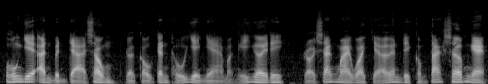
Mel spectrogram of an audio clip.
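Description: Man, kindly boss, friendly, commanding, quick, bright tone. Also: lowish voice.

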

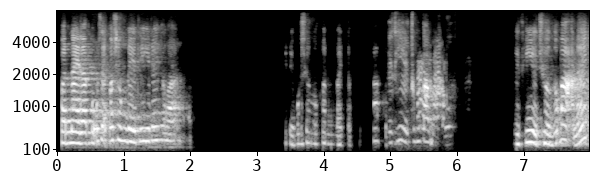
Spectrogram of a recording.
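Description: A woman English teacher with a Vietnamese accent, leading a class online, brisk and prodding students with questions. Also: fairly high pitch, a bit bright, a little hiss or hum. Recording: echoey, lo-fi online class audio.

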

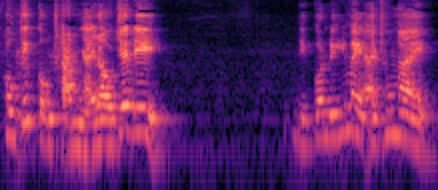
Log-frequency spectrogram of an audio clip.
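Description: This woman is ranting at full anger, coarse and profane, driving her insults home through repetition. Her pitch sits in the middle of the usual range. The room around her gives the voice a noticeable echo. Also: lively intonation, moderate pace. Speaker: housemaid ranting online. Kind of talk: angry profane rant. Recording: roomy echo.

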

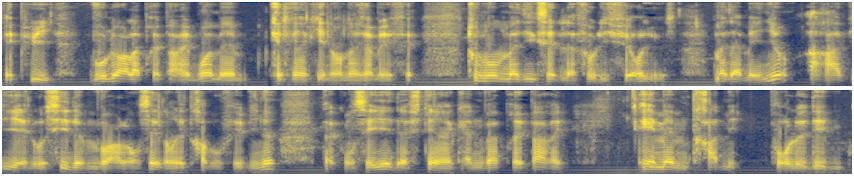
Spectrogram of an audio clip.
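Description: A man reading a novel aloud, telling a first-person story in a measured, wry way. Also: a bass voice, a little mellow. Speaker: reader.

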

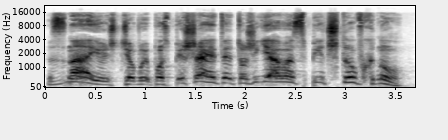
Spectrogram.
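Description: A man voicing a scheming, haggling male devil trader in an audiobook, with a gravelly, husky voice and a nervous, wheedling manner. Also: sits high, lively intonation, a little slow, pushed and bright, pitched above the performer's own voice, full character voice.

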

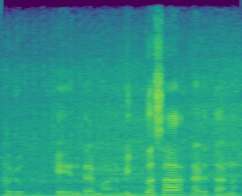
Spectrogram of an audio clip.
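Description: A man's voice: a little high, normal speed. A man with a Malayali accent from Kerala chats casually and informally as a vlogger on the move, often repeating his words. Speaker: food delivery rider and vlogger. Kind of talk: casual on-the-go vlog chat. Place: outdoors on busy city streets. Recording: clear outdoor traffic and street noise.

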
